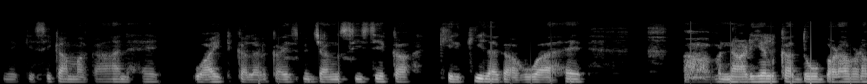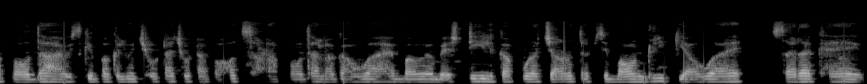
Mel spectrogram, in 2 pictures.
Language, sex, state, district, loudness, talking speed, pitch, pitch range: Hindi, male, Bihar, Muzaffarpur, -29 LUFS, 165 wpm, 125 Hz, 120-130 Hz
